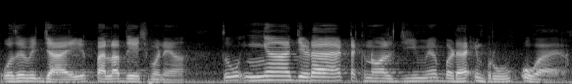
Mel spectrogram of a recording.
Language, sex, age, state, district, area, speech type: Dogri, male, 30-45, Jammu and Kashmir, Reasi, urban, spontaneous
